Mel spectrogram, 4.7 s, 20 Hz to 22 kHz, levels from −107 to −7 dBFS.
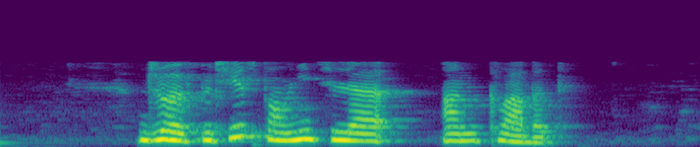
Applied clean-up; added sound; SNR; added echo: classical method WPE with log-MMSE.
